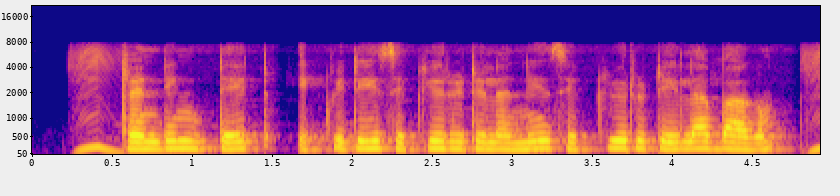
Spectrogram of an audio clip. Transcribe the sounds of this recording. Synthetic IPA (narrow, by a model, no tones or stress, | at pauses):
ʈɾeɳɖiŋɡɖeːʈekʋiʈisekjuːɾiʈiːlɐnːiːsekjuːɾiʈiːlɐbʱaːɡɐm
